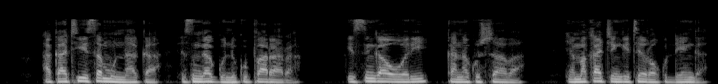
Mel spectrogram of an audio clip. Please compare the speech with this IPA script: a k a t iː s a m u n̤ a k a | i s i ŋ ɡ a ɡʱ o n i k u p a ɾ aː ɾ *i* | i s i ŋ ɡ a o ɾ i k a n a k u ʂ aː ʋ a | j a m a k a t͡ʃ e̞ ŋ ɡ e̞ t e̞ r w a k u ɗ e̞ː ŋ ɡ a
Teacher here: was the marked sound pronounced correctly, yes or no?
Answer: no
